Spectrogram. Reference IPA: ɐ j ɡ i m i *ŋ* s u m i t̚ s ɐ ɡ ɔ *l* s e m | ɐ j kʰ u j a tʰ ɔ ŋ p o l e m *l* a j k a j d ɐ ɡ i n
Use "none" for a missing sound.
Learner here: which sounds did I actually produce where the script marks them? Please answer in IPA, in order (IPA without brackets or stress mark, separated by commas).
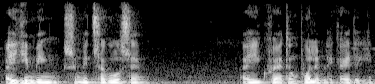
ŋ, l, l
